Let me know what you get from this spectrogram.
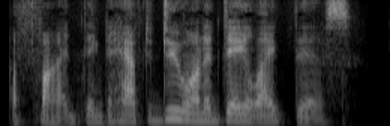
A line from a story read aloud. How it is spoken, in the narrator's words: said rather crossly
